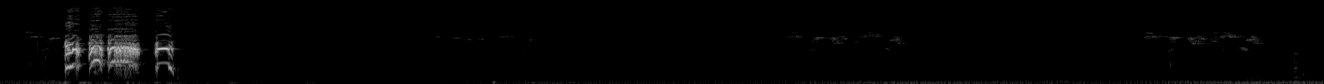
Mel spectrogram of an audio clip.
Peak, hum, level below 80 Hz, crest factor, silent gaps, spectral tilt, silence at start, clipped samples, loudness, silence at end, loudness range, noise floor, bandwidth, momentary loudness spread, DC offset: -10 dBFS; none; -70 dBFS; 22 dB; none; 1 dB/octave; 0.65 s; under 0.1%; -19 LUFS; 11.5 s; 5 LU; -81 dBFS; 15 kHz; 7 LU; under 0.1%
